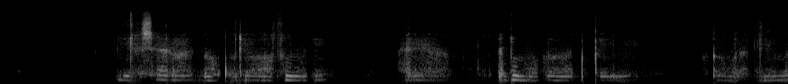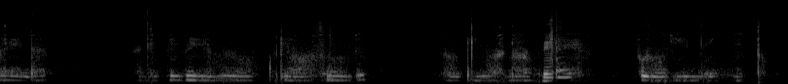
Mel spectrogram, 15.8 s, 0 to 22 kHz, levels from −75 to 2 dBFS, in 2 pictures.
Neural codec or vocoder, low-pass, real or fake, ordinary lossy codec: codec, 44.1 kHz, 1.7 kbps, Pupu-Codec; none; fake; none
